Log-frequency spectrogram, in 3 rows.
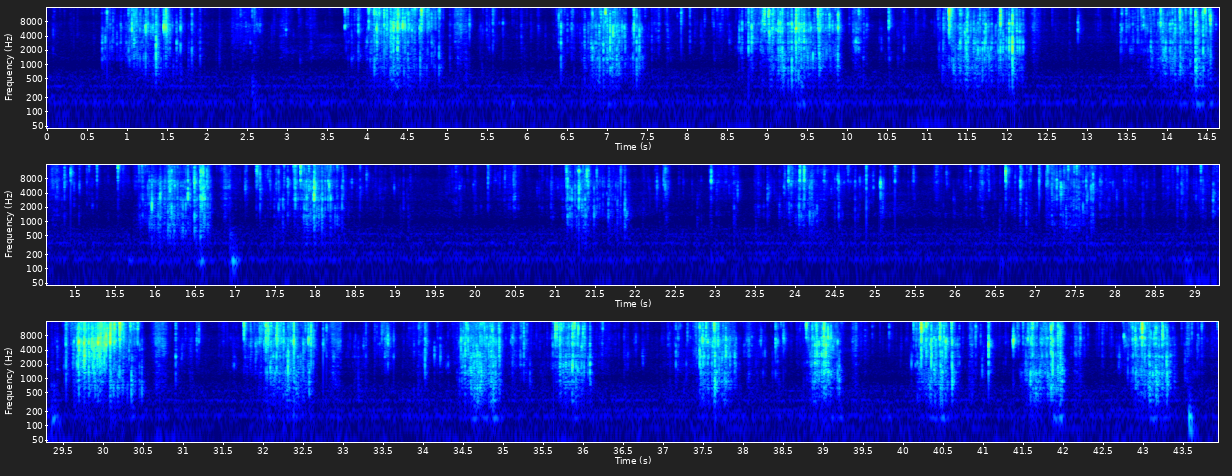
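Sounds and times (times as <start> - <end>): slime squeezed popping and crackling: 26.2 - 43.9.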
